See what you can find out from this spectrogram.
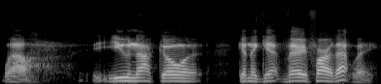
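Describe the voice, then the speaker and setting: A man voicing a grumpy, gruff male dwarf gardener, speaking in a cagey, grumbling way over a video call. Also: a little high, unhurried, pushed and bright, no echo, studio quality, exaggerated voice. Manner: grumbling, cagey, rough working-class speech. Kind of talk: live dramatic reading over video call.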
